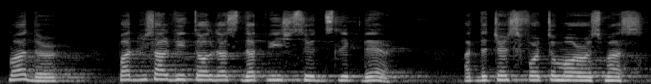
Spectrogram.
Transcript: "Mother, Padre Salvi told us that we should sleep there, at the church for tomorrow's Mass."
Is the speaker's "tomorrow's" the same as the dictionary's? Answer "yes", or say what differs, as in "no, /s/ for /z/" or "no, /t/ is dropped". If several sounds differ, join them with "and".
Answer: no, /s/ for /z/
